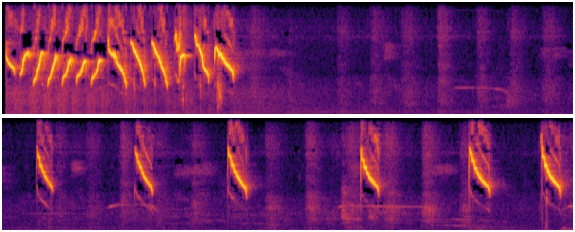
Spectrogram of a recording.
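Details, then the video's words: An Oriental white-eye, used as a lure recording to prompt other white-eyes to start singing, gives a fast run of high, thin chirps for two seconds, then single sharp descending notes about once a second, with a faint background hum. "PANCINGAN AMPUH SUPAYA PLECI LANGSUNG BUKA PARUH"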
